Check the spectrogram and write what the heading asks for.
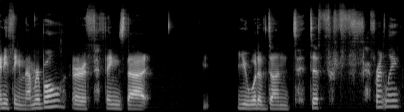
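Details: Adult man who stutters; stuttering.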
